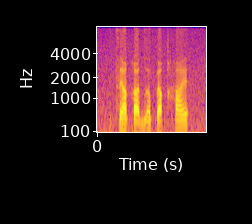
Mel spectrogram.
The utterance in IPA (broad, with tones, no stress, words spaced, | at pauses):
t͡sɛ˥˧qɘ˩˧dʌ˧˩pɘ˥˧ qʰɛ˧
